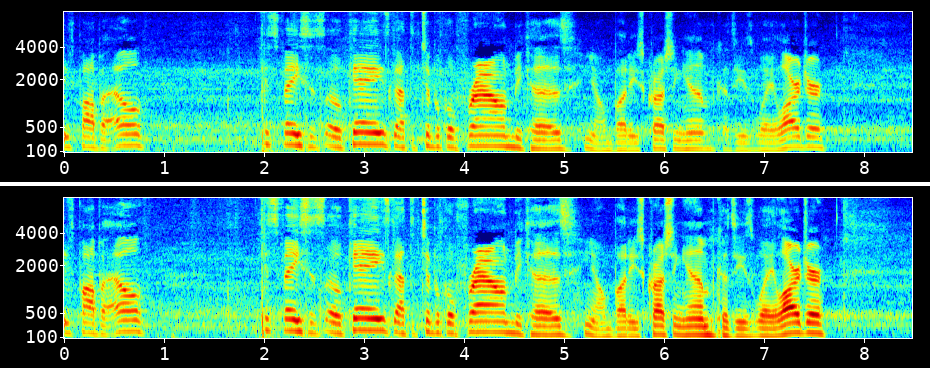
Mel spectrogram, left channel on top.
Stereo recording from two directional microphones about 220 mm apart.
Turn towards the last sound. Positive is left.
turn(degrees=-15)  # may be behind; listen again after turning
